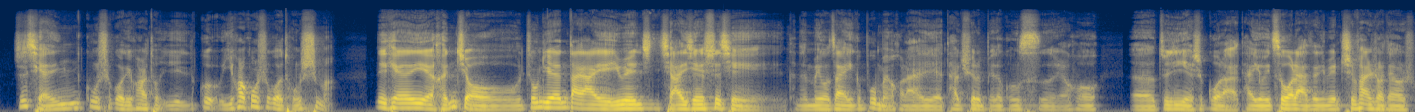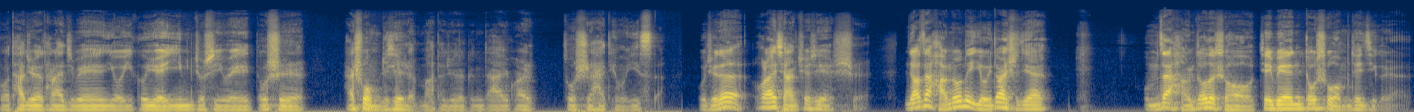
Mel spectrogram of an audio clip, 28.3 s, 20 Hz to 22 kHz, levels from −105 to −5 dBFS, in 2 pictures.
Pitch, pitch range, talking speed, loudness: 95 Hz, 90-110 Hz, 350 characters per minute, -18 LUFS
